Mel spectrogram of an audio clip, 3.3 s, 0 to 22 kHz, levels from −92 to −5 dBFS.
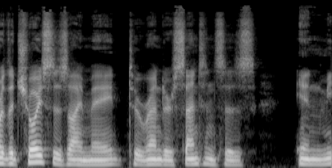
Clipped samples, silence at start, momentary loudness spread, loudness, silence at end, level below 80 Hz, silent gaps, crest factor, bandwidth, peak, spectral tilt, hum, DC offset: under 0.1%; 0 s; 9 LU; -26 LUFS; 0 s; -66 dBFS; none; 16 dB; 19 kHz; -10 dBFS; -5 dB/octave; none; under 0.1%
